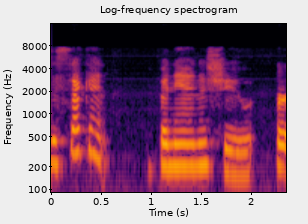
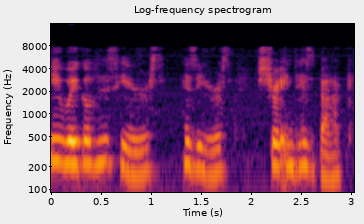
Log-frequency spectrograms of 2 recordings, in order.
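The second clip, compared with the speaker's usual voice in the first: ordinary delivery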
